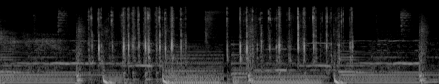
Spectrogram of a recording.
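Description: Computer keyboard typing sound effect: a quick run of clicks starting about a second in and stopping shortly before the end, over background music with a steady bass line.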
